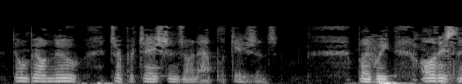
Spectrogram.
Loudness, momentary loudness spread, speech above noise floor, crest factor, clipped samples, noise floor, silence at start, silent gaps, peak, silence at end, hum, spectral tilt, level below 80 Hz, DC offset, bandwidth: -23 LUFS; 19 LU; 23 dB; 22 dB; under 0.1%; -44 dBFS; 0.15 s; none; 0 dBFS; 0 s; none; -5.5 dB/octave; -26 dBFS; under 0.1%; 6.4 kHz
